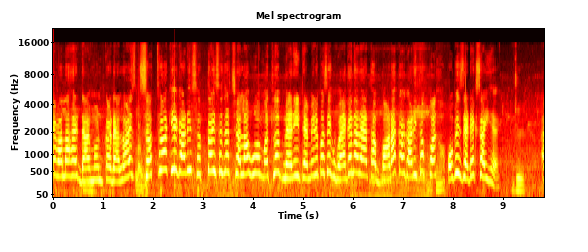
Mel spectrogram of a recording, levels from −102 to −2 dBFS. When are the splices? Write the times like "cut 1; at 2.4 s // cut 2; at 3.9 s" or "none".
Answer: cut 1; at 1.6 s // cut 2; at 7.7 s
